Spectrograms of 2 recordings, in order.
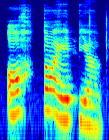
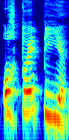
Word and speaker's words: ortoépia: Então aqui, ó, são erros de ortoépia. Essa palavra ortoepia, ela é um caso de variante, então ela também pode ser pronunciada assim, ó, ortoepia, sem acento.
